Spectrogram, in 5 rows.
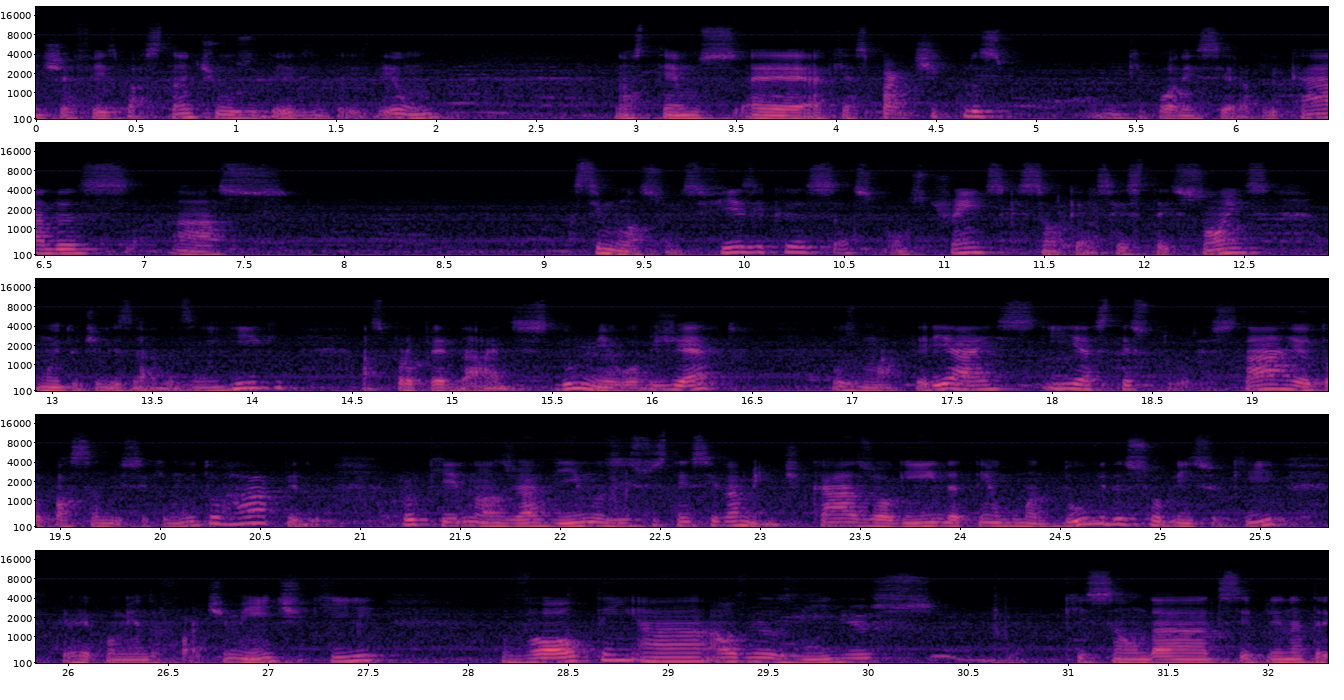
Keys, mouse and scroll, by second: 1.2 click, 2.5 click, 6.6 click, 10.3 click, 14.3 click, 17.1 click, 18.1 click.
